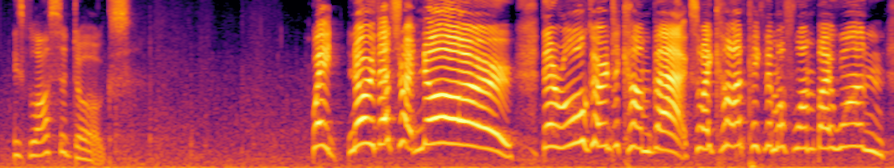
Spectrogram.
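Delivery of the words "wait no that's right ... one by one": high, loud, stretched "no!"; dismayed shout. Real, not acted. Streamer realising the dogs will all come back, dismayed. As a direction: cry out as the plan falls apart.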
